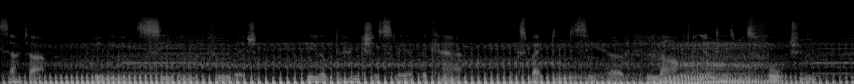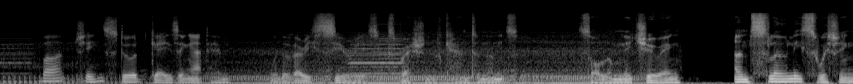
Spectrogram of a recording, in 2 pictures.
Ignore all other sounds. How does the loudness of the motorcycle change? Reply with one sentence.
The loudness of the motorcycle goes down, then up.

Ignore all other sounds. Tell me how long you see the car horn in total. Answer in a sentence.
You can hear the car horn for 3 seconds altogether.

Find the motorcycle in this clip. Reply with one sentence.
The motorcycle can be heard from 0.0 to 15.2 s.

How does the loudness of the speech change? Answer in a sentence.
The volume of the speech goes up.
